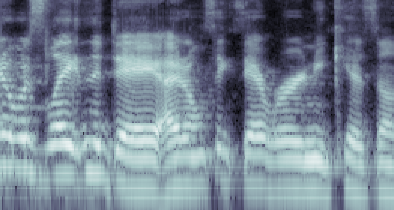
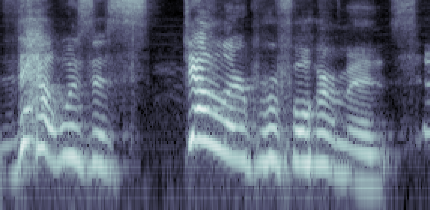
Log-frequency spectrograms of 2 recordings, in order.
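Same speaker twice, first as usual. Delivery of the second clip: slow, much higher, laughing through the words; 10 semitones higher, slower than usual. Retold or imitated. Friend teasing the driver, slow laughing praise. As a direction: tease her while still laughing. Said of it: "She goes".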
